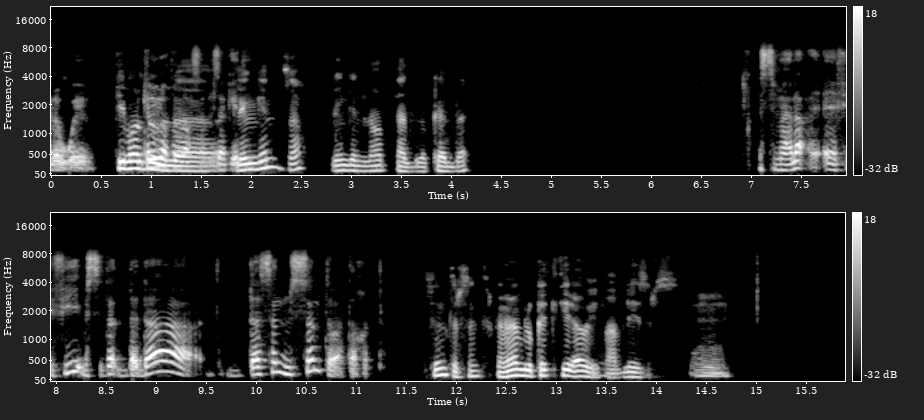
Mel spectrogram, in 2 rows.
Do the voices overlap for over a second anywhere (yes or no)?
yes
